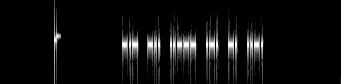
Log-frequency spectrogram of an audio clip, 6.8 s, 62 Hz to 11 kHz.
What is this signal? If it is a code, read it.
Morse code, heard as a keyed tone, about 36 wpm, spaced as for 25 wpm, 700 Hz. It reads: KD2RNF
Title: USA Call Signs - 6 Characters - 2x Character Spacing - 35wpm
